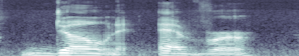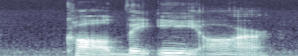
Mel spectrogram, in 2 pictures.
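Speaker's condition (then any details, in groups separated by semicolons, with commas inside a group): Essential tremor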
